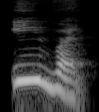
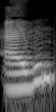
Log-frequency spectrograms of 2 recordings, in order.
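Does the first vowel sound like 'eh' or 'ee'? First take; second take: ee; eh. First: The first vowel sounds like 'ee'. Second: The first vowel sounds like 'eh'. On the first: The speaker calls it right. "इसको हम बोलेंगे इवल" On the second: The speaker calls it wrong. "इसको एविल पढ़ोगे? नहीं"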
